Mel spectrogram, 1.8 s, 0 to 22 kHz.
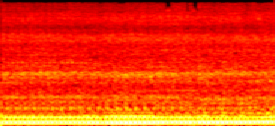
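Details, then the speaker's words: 1984 Honda CB450SC twin after carb cleaning, new parts and synchronization with a homemade gauge whose two readings stay together. Steady, even low thump at idle with no stumble or hunting; carbs balanced; normal idle. "so you can see they're staying together so that's exactly right"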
